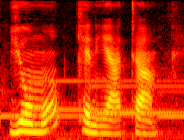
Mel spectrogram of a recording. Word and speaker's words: Jomo Kenyatta: It is pronounced as Jomo Kenyatta.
